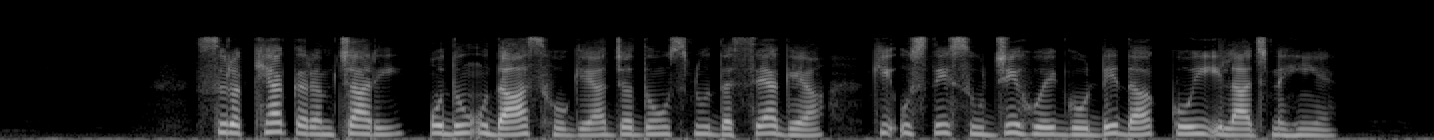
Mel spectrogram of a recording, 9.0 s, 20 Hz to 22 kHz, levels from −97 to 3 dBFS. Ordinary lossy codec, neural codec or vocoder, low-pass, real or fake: AAC, 64 kbps; none; 7.2 kHz; real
